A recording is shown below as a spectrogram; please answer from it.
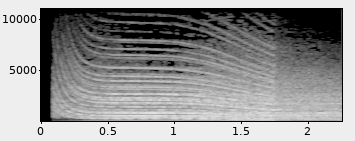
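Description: Opening of a psytrance track: a loud, buzzy, horn-like synthesizer tone with many overtones starts abruptly and glides down in pitch, then gives way to a denser, noisier wash shortly before the end.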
